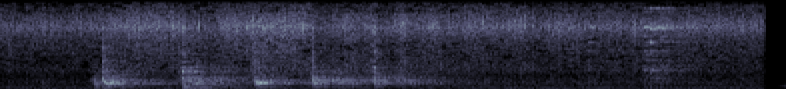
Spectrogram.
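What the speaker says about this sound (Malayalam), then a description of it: "എന്നിട്ട് ഇനി ഇതിലേക്ക് നമ്മൾ കട്ട് ചെയ്ത് വെച്ചിരിക്കുന്ന സവാള ഒന്ന് ഇട്ട് കൊടുത്തൊന്ന് വഴറ്റിയെടുക്കാം." Sliced onions sautéed with dried chillies and curry leaves in a pan, heard as a steady sizzle with several scraping stirs of a spoon, close and moderately loud, no talking.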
